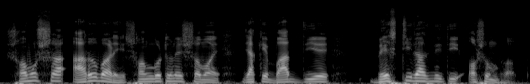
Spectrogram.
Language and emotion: Bengali, neutral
